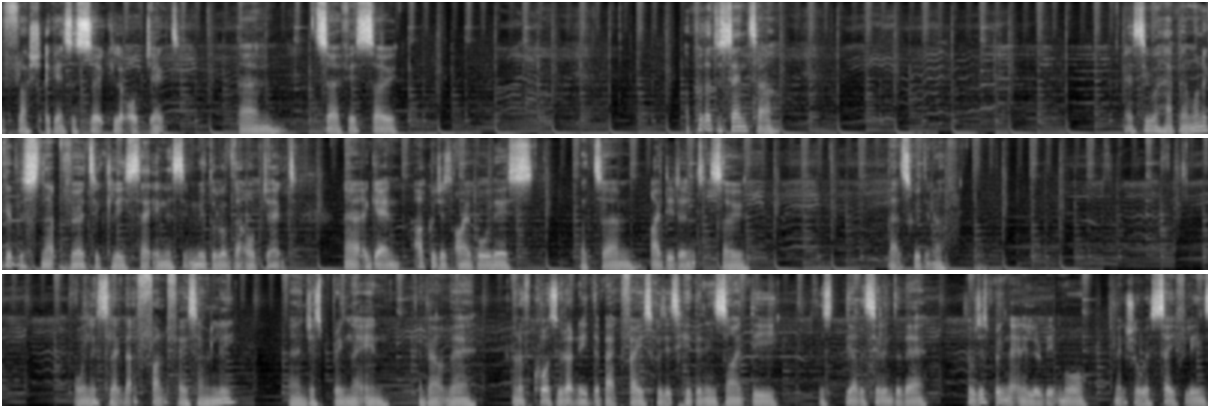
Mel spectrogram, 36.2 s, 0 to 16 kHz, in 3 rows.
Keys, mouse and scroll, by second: 3.5 click, 5.7 click, 7.4 click, 8.0 ctrl+click, 11.0 click, 12.3 click, 13.4 middle click, 14.9 KP_1, 16.5 Tab, 18.2 click, 19.3 click, 20.0 click, 22.0 click, 23.4 click, 24.8 click, 26.1 click, 27.2 click, 30.1 click, 31.1 click, 34.8 Tab.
